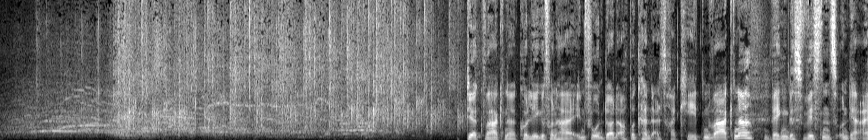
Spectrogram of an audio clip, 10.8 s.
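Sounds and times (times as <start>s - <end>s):
scientists' excited voices and whoops: 0.3s - 5.0s
scientists clapping in a control centre: 0.3s - 6.3s
speech: 5.8s - 10.8s.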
